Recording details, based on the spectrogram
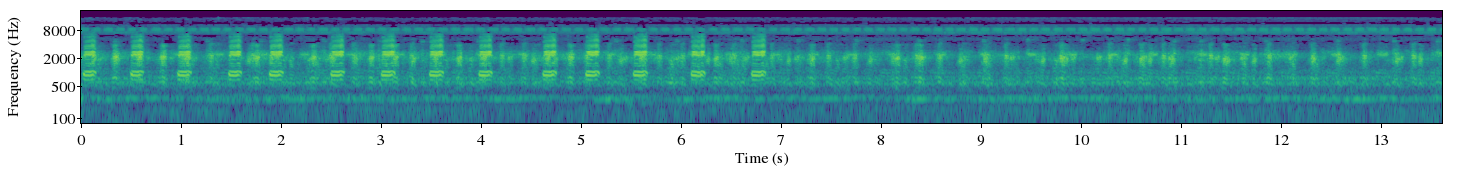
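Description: Frogs call in quick, regular croaking pulses over a steady high insect hum.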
